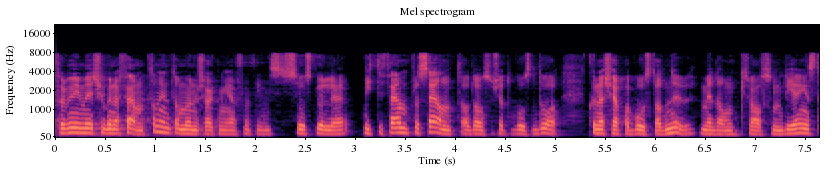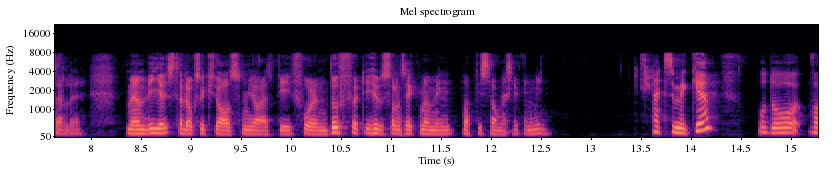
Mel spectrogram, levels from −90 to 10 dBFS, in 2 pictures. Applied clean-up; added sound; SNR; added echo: neural mask model DeepFilterNet 3.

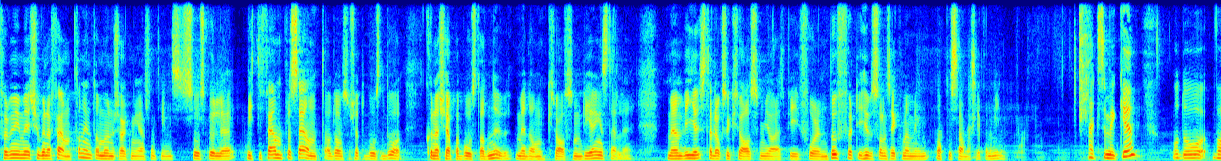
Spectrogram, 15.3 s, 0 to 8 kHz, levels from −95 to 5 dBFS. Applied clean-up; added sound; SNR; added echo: neural separator model SepFormer DNS4.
